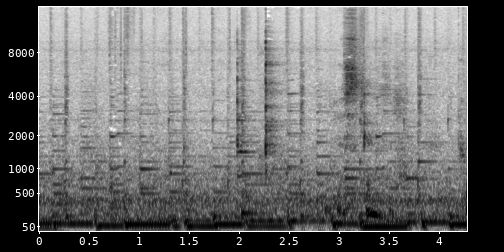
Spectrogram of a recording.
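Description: Background music with a steady bass line, over light clinks of a metal fork against a ceramic baking dish as pats of butter are set onto sliced potatoes.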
